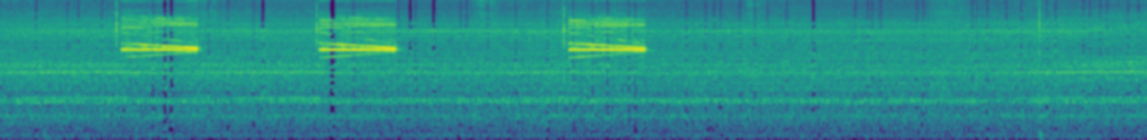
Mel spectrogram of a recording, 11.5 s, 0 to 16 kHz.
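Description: A handheld 30 W laser's built-in buzzer beeping three times as it fires, each beep a high, steady tone about three-quarters of a second long, a second or two apart. A steady whirring hum runs underneath.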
